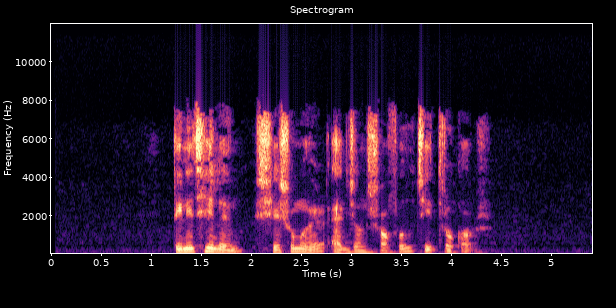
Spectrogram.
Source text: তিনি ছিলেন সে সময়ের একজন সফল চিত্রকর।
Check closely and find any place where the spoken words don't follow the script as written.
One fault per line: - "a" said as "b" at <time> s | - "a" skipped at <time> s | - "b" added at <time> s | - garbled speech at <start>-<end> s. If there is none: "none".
none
